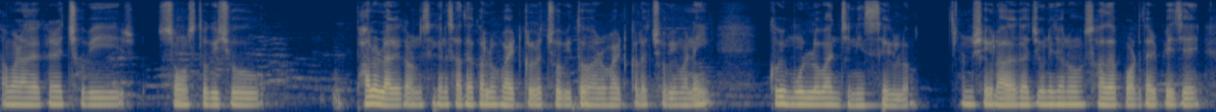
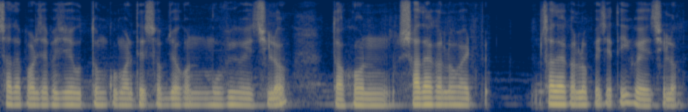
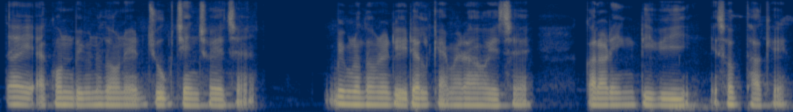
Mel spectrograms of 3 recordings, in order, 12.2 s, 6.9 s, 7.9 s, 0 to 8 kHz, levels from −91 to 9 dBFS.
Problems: none marked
